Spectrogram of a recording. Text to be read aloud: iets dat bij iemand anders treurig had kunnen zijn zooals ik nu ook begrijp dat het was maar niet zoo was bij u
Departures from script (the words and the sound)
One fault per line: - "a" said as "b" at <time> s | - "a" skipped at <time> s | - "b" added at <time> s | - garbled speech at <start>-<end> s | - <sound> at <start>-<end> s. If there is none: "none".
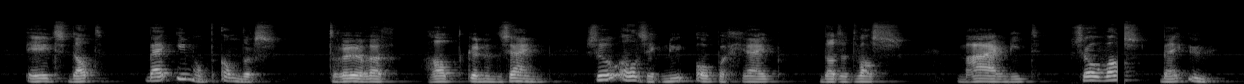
- dropout at 11.2-11.2 s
